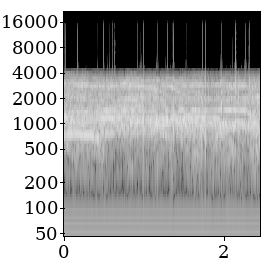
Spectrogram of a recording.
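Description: Festival audience at a folk festival near Glastonbury, with young voices among them, cheering and shouting together, loud and dense without a break.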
